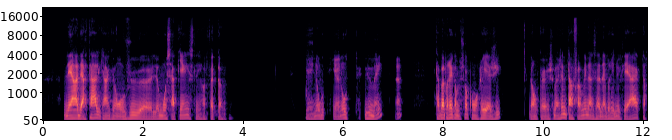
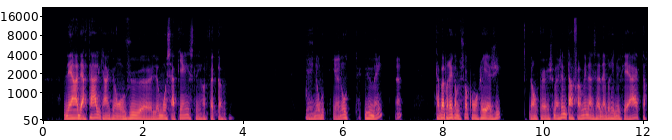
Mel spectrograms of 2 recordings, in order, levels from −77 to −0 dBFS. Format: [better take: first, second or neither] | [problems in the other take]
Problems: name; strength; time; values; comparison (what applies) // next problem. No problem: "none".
second | thin; somewhat; fading below 400 Hz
